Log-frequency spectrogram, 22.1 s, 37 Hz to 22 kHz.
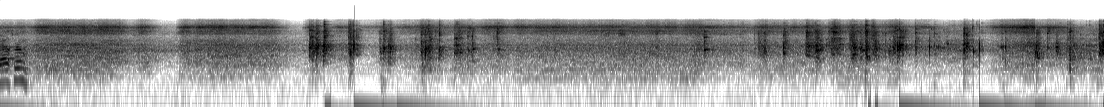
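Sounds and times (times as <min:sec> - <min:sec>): shards clinking and scraping: 0:15.1 - 0:22.0.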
